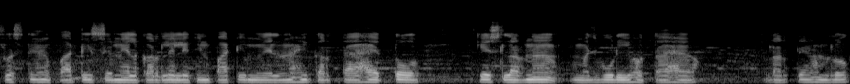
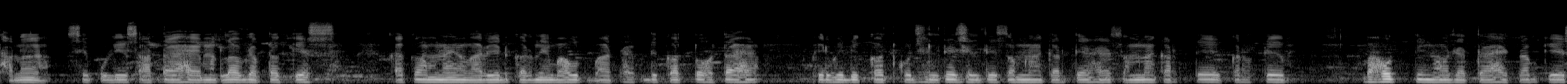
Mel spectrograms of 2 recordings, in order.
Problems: none marked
